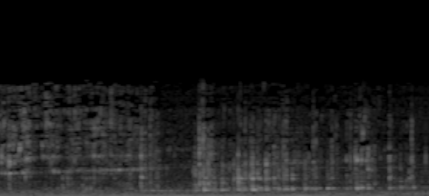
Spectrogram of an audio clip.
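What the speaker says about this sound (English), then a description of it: "now we just pour into our cup" Activated charcoal lemonade poured into a cup, a quiet close trickle and splash of liquid with small drips, swelling briefly midway before settling.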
